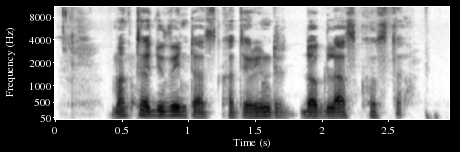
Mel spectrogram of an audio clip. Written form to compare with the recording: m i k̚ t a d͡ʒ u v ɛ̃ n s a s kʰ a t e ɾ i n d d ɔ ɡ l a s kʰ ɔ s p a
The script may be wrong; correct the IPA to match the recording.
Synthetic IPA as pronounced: m a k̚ t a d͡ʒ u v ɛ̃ n t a s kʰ a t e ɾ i n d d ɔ ɡ l a s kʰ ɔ s t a

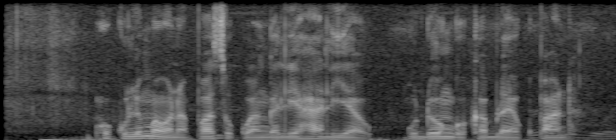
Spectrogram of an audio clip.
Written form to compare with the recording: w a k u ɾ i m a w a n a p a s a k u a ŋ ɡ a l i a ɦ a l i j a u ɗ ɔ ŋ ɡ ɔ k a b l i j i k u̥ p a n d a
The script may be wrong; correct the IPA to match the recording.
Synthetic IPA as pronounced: w a k u l i m a w a n a p a s a k u a ŋ ɡ a l i a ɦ a l i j a u ɗ ɔ ŋ ɡ ɔ k a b l a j a k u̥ p a n d a

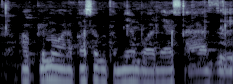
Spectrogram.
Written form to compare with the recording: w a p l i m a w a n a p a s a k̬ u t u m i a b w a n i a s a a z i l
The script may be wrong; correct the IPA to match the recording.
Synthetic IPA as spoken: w a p l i m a w a n a p a s a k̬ u t u m i a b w a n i a s a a z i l

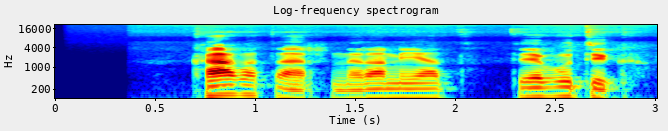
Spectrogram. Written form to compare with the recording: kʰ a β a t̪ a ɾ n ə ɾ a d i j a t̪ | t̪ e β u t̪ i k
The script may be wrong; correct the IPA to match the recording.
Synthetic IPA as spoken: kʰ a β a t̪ a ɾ n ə ɾ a n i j a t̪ | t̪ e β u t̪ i k

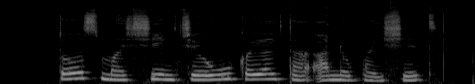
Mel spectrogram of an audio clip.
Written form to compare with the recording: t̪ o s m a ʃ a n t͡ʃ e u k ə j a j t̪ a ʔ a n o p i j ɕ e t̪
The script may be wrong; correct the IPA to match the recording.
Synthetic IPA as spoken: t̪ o s m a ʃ i n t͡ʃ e u k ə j a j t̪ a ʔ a n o p a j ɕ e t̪

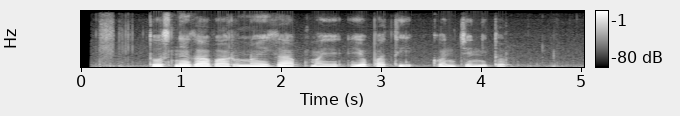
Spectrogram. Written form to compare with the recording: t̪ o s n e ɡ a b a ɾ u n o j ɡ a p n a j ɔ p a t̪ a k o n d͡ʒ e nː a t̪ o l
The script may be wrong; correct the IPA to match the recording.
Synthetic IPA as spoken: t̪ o s n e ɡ a b a ɾ u n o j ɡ a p m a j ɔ p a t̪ i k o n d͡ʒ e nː i t̪ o l

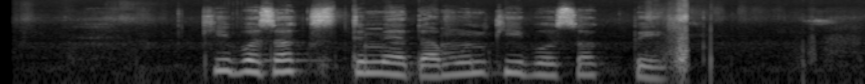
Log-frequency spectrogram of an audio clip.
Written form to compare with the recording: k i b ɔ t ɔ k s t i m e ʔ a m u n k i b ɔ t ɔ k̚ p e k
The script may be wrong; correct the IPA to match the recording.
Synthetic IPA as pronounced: k i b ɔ s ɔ k s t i m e t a m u n k i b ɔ s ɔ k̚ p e k

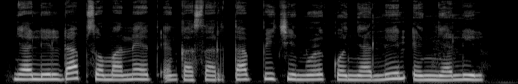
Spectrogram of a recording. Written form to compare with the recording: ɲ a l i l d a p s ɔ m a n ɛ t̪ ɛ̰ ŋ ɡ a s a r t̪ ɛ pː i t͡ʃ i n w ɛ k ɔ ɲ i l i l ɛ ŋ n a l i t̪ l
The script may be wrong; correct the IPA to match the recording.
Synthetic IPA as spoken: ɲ a l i l d a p s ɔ m a n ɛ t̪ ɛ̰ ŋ k a s a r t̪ a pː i t͡ʃ i n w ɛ k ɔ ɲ a l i l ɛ ŋ ɲ a l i l

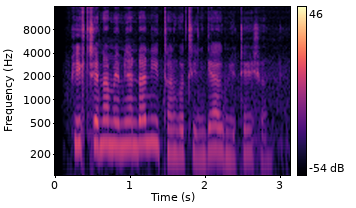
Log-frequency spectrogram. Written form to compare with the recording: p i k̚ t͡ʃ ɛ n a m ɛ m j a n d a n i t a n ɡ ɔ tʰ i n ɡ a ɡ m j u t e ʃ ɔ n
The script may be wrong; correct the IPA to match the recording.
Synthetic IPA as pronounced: p i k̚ t͡ʃ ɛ n a m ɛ m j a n d a n i t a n ɡ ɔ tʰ i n ɡ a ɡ m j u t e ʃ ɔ n

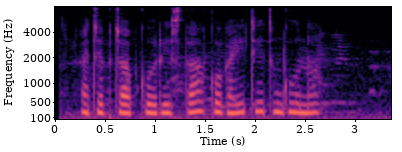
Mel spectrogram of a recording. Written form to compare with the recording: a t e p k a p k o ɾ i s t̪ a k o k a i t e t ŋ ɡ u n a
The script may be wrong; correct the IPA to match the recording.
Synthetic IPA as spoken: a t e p t a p k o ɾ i s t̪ a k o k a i t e t ŋ ɡ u n a

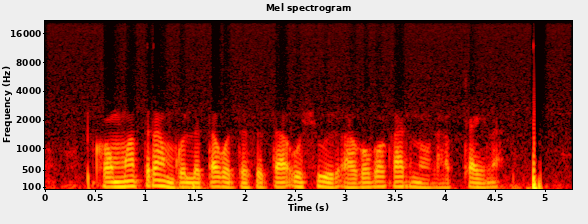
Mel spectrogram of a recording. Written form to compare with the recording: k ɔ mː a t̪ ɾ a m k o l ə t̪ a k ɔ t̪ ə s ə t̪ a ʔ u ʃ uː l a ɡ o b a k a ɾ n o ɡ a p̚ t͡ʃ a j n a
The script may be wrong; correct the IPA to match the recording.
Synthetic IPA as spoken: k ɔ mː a t̪ ɾ a m k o l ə t̪ a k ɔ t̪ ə s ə t̪ a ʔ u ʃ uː ɾ a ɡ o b a k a ɾ n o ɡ a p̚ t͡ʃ a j n a

